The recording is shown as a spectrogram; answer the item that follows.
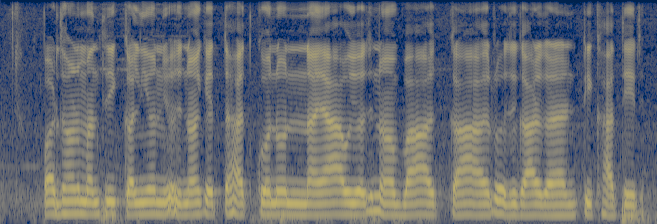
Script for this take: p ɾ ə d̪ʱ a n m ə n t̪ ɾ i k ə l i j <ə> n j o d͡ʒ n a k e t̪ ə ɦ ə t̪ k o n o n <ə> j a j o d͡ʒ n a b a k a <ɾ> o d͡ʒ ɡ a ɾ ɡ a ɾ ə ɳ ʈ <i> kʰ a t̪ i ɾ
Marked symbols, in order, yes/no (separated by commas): yes, yes, yes, yes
